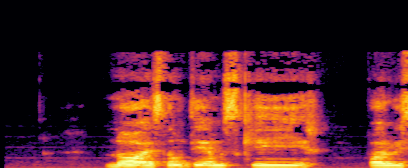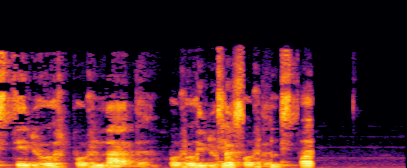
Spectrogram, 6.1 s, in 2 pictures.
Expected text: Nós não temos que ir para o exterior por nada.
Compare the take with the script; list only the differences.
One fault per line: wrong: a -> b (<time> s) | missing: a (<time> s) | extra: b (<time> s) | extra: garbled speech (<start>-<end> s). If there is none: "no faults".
extra: garbled speech (4.3-5.4 s)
